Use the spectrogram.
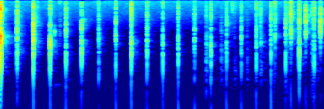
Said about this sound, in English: I'm gonna give out a B for effort for just having the condom present. We have to give a round of applause for that. At least he had a condom.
